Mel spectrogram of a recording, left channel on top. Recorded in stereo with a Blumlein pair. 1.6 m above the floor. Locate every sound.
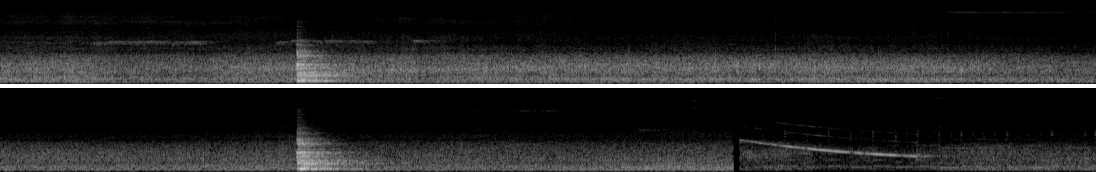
3.0 s knocking: 30° left, 1.4 m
